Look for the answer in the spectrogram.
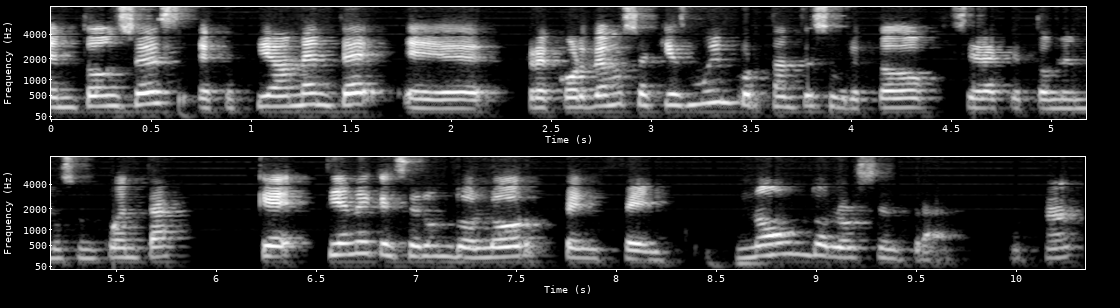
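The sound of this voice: A woman speaks at a fairly high pitch and a moderate pace. Her tone is slightly mellow, with a slightly husky edge. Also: ordinary pitch variation.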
